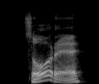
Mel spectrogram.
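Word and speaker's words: Sore (それ): Sore, pronounced so-re.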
